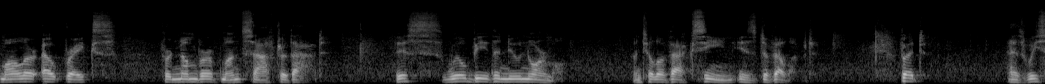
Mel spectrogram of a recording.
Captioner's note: speaking in French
